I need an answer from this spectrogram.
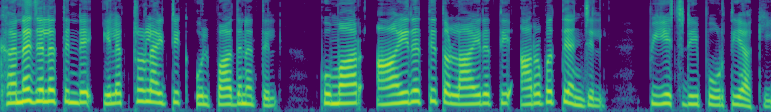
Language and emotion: Malayalam, neutral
